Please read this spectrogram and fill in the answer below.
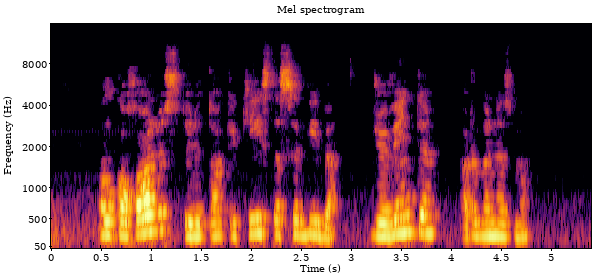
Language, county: Lithuanian, Vilnius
